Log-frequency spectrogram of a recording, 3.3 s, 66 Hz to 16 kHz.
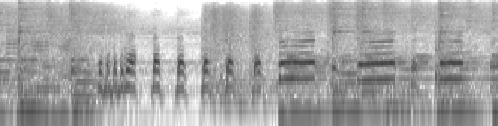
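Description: A 1963 twist song plays loudly with a steady bass line, broken midway by a run of short, rhythmic clucking-like vocal bursts that imitate a hen before the full band returns.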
